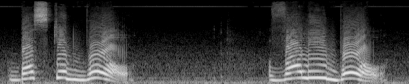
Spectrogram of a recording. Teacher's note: you have to save your breath for the very last syllable in this word which carries a very strong accent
